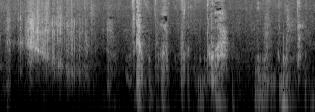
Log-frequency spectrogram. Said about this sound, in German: Da mm. kaut sich etwas schwer. Und mundet. Nun ja, eigen.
